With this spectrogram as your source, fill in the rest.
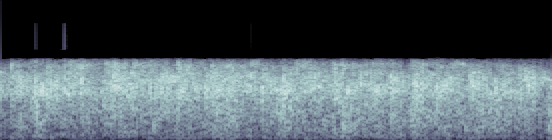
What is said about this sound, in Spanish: Adelante, un aplauso fuerte para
